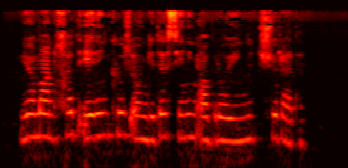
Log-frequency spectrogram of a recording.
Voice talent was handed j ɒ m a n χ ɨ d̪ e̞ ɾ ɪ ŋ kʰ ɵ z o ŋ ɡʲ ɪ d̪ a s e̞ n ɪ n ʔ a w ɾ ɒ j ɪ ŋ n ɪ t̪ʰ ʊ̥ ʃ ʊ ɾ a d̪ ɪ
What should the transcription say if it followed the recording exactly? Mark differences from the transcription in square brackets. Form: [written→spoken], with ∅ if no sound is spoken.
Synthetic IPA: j ɒ m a n χ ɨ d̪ e̞ ɾ ɪ ŋ kʰ ɵ z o ŋ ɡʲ ɪ d̪ a s e̞ n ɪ [n→ŋ] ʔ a [w→b] ɾ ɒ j ɪ ŋ n ɪ t̪ʰ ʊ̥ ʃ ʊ ɾ a d̪ ɪ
